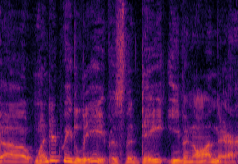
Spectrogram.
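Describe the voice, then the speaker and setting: With a Canadian accent, a man talks at a fairly quick pace with very wide pitch swings over noticeable background noise. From Canada, Ontario (Sarnia). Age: 50s. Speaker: vlogger sharing sports memories. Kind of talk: casual reminiscing monologue.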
